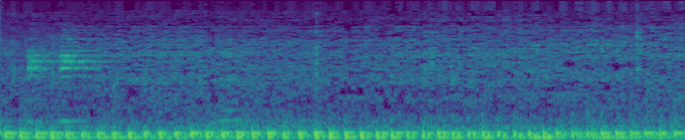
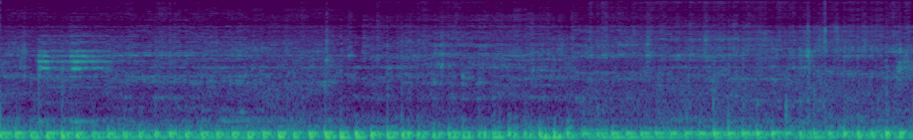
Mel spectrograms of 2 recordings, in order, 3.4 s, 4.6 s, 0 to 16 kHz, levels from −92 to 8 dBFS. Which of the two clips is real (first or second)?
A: first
